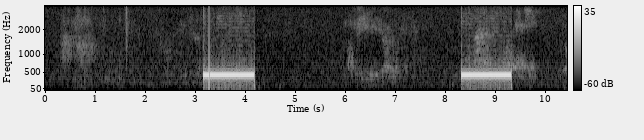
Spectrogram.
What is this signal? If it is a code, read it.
Ringback tone (Europe, 425 Hz), with speech.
